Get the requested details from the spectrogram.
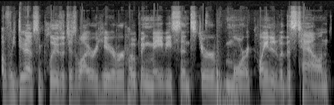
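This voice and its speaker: A man's voice: medium pitch, fairly even intonation, normal speed. A man playing in a tabletop game, talking in a chatty, explaining way and swearing casually. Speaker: player. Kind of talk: casual tabletop role-play.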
